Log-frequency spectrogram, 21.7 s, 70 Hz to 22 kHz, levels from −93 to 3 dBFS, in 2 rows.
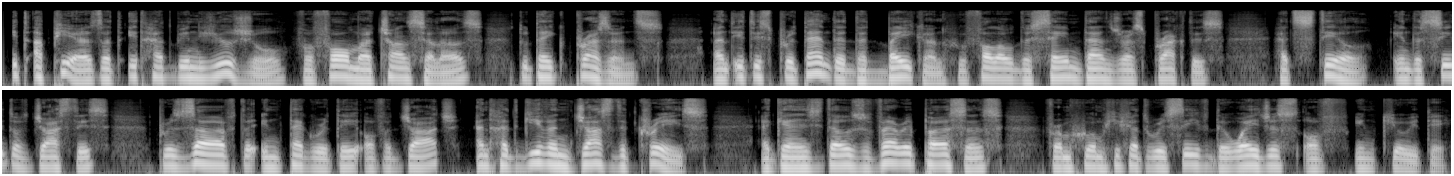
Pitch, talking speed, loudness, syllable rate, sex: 115 Hz, 155 wpm, -19 LUFS, 4.8 syllables/s, male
